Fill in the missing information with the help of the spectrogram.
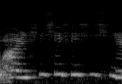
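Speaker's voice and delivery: put-on high, soft, drawn-out girlish tittering; mock romantic giggle. Showing the romantic manner she avoids, mock giggly. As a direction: giggle like someone hopelessly smitten, hammed-up. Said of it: "eu tento não ser romântica".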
